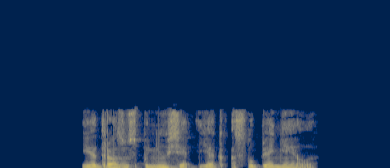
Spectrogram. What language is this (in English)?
Belarusian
